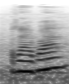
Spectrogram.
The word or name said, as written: rava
